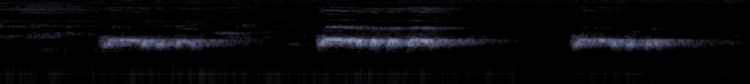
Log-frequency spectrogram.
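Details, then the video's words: Zebra dove singing actively, nganyer style, three burry trilled coos in quick succession, the middle one longest and loudest, with low hum behind. "PERKUTUT GACOR nganyer"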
